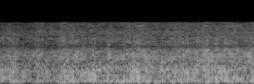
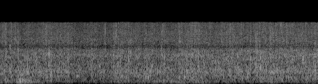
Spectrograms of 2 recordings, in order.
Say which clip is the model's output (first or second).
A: first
